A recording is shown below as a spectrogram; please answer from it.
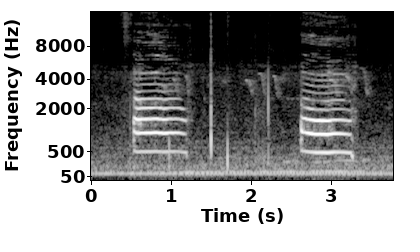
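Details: A male cat calls to a female with two long, steady, flat-pitched meows about two seconds apart, separated by a few faint clicks, over a low constant hum.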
